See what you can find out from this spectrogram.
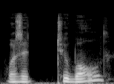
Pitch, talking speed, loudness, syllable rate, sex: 140 Hz, 210 wpm, -16 LUFS, 4.5 syllables/s, male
